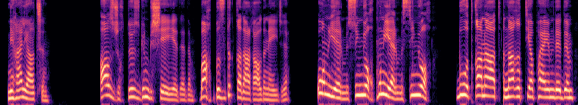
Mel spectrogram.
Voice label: diyalekt, turkish dialect voices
